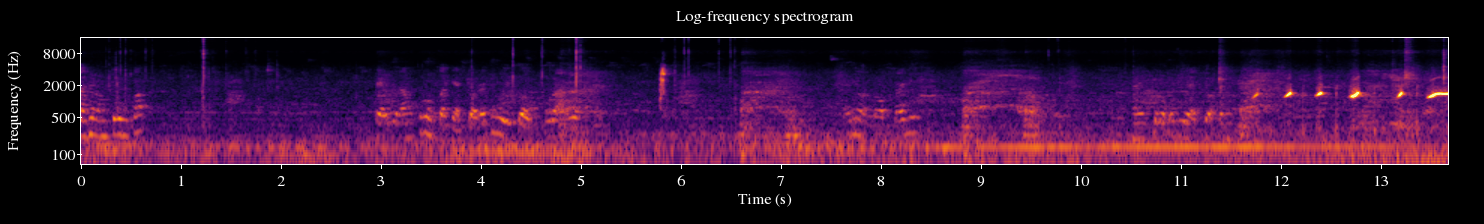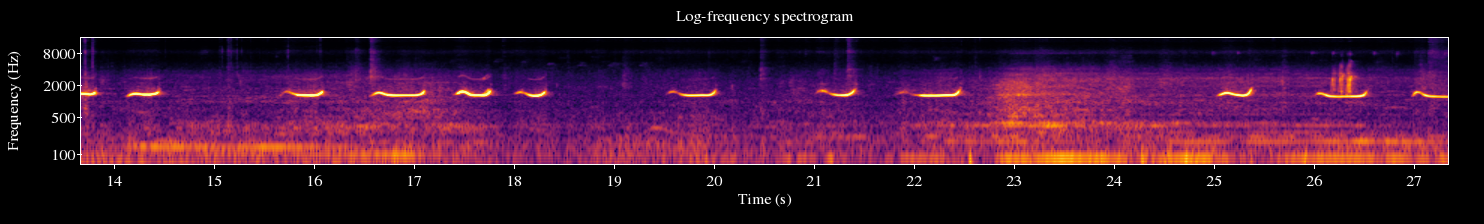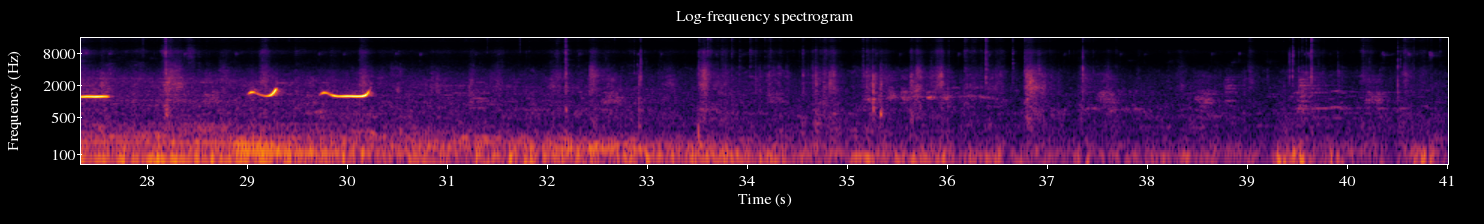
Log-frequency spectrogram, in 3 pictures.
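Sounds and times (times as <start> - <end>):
short whistled notes: 26.0 - 27.7.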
